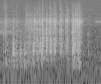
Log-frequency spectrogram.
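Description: A rapid run of dry clicks and crackles for about a second and a half: a large cardboard box being handled and shifted by hand.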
